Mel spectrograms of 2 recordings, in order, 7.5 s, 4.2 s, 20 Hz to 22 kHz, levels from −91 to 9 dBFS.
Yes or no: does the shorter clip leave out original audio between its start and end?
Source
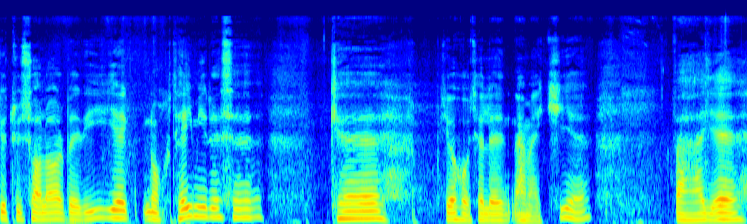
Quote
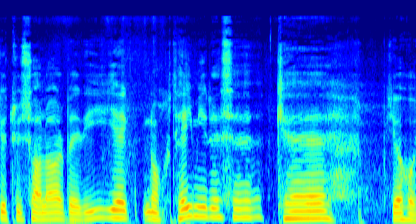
yes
